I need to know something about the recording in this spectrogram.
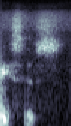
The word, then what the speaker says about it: ISIS: e aí usavam Isis a sigla Isis ficou mais famosa em inglês se pronunciava ices só que além disso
